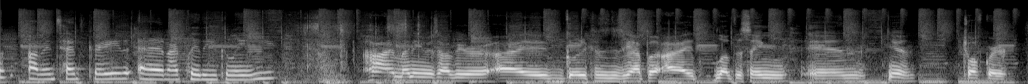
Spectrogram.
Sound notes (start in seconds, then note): none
